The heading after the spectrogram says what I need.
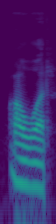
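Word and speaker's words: hour: তো আওয়ার age silent থাকে সবসময়, আওয়ার।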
